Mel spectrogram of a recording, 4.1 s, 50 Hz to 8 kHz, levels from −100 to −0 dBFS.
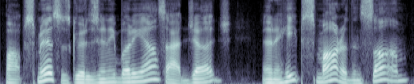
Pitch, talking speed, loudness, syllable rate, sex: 145 Hz, 215 wpm, -17 LUFS, 5.6 syllables/s, male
